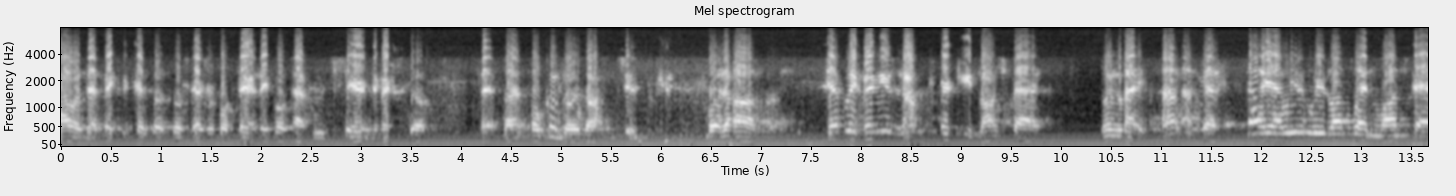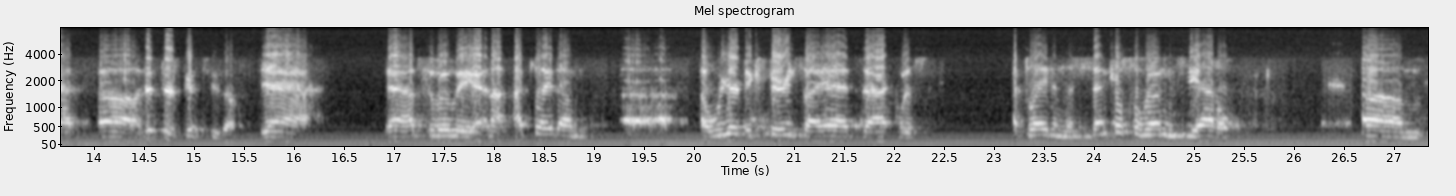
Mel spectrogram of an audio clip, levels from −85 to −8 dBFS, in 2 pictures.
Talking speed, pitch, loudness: 155 wpm, 135 Hz, -15 LUFS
